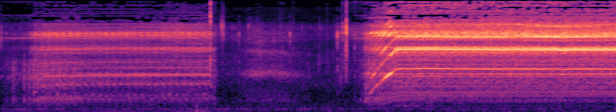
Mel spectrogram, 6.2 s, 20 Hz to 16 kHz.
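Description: Battery-powered Gloria Multijet 18V medium-pressure sprayer pump drawing water from a plastic bottle on its inlet. Its motor whines steadily for about two seconds, drops away briefly, then starts again with a rising whine and settles into a steady, louder whine as it sprays.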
